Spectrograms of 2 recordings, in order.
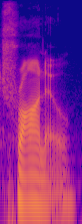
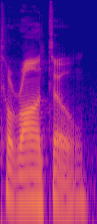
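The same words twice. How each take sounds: First: It is squeezed into two syllables, like Tronno. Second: It is said in full with three syllables. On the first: Locals say it this way. The speaker calls it right. "We call it Toronto. T R O N N O" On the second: Outsiders say it this way. The speaker calls it wrong. "We don't call it Toronto though"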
